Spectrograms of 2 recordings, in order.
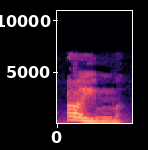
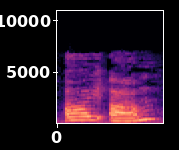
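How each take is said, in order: First: It is said as one contracted syllable. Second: It is said as two separate syllables. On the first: "one word" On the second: "instead of saying I am"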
